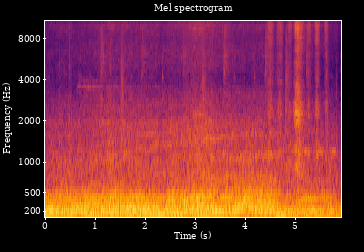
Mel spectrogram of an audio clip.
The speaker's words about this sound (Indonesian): di mana sih rumahnya banyak trek-trekan aku di Cadra Asri ini jadi banyak oh. yang punya motor gede gitu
